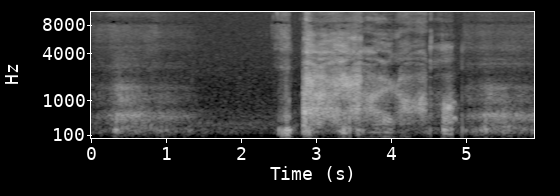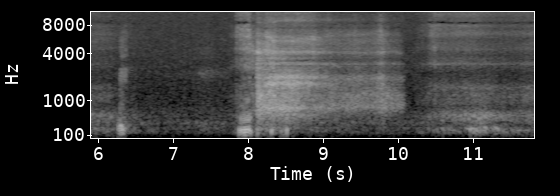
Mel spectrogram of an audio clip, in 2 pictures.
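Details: Pony, a Pit Bull Terrier rescued off the street two months earlier, talks in his sleep. He makes wheezy, breathy groans and moaning vocal sounds in two longer bouts, with short snorts and soft breaths between.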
